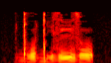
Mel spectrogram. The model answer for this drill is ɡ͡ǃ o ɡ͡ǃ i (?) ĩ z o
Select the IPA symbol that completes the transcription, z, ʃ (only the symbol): z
